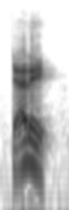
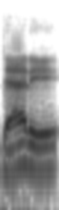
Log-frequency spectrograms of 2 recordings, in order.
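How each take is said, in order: First: It is said in a frustrated, demanding way. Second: It is said in a calm, plain way.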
